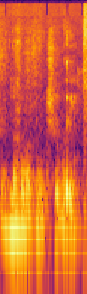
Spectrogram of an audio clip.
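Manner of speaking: soft awed whisper, almost no voice; a hushed gasp of delight at a card; breathless whisper. Real, not acted. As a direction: breathe it out in wonder. Admiring a pretty card.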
